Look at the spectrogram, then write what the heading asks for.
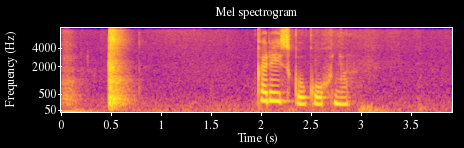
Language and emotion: Russian, neutral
